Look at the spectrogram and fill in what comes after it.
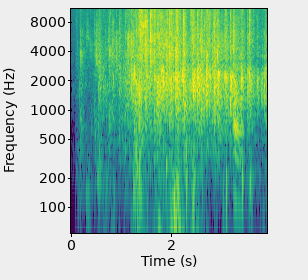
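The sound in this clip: Audience applause welcoming a speaker at a talk: many hands clapping, swelling from a soft start to a steady, dense patter that holds to the end.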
